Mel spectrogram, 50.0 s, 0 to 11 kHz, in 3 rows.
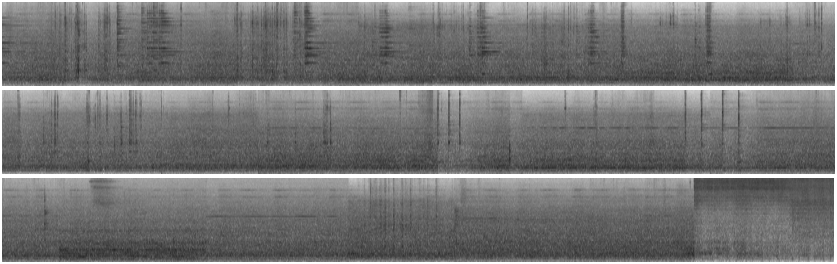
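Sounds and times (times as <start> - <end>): factory machinery hum: 0.0 - 18.4, 19.3 - 49.9
steel parts clinking: 2.3 - 3.7
factory machinery humming: 30.6 - 40.9.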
